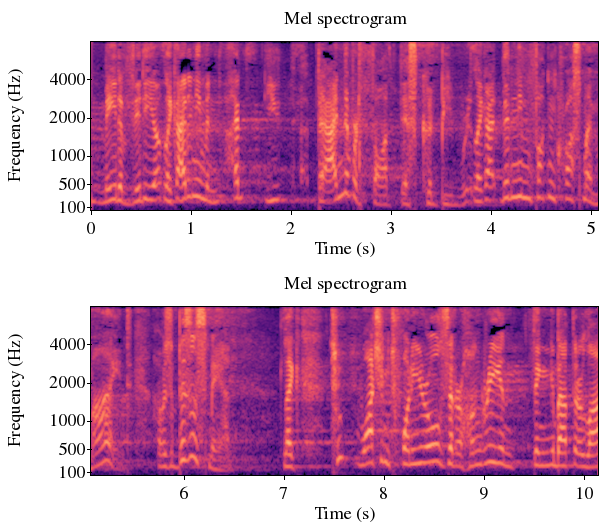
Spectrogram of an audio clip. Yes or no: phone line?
no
